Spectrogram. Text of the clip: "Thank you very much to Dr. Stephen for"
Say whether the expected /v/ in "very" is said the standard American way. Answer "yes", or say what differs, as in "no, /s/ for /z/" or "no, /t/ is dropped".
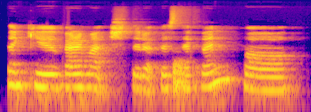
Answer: yes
